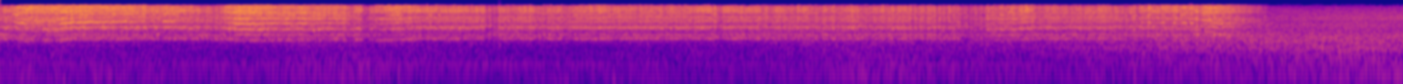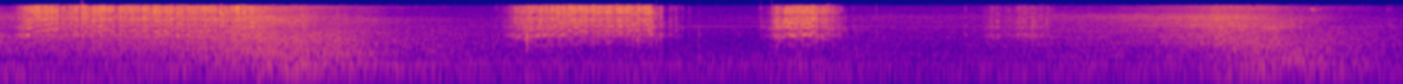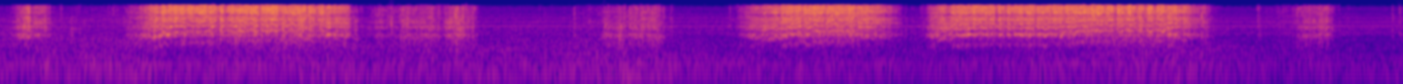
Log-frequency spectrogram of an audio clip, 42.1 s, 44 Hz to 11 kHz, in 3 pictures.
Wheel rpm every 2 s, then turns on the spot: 230, 220, 230, 230, 230, 230, 80, 90, 130, 10, 110, 30, 10, 10, 10, 130, 50, 10, 90, 140, 60.
24-28 32-34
